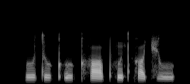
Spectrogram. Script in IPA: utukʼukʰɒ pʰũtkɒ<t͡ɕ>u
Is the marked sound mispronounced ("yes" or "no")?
no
